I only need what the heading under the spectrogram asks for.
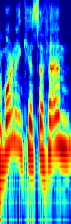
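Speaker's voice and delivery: high-pitched radio voice. Answering the ringing Kiss FM phone line, in a higher-pitched voice. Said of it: "It's like higher".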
